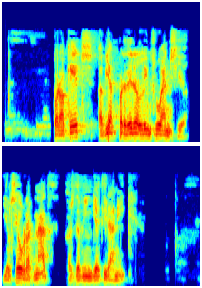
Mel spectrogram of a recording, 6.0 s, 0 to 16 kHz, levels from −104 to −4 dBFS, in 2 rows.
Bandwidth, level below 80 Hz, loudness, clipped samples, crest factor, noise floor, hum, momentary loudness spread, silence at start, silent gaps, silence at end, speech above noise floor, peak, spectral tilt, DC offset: 7.8 kHz; -56 dBFS; -17 LUFS; under 0.1%; 18 dB; -43 dBFS; none; 15 LU; 0.1 s; 2.81-2.96 s, 3.83-3.90 s; 1 s; 25 dB; -2 dBFS; -4.5 dB/octave; under 0.1%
